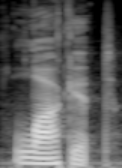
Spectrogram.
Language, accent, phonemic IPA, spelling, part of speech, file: English, US, /ˈlɑkɪt/, locket, noun, En-us-locket.ogg
- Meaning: 1. A pendant that opens to reveal a space used for storing a photograph or other small item 2. The upper metallic cap of a sword’s scabbard 3. A small white marking on a cat's coat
